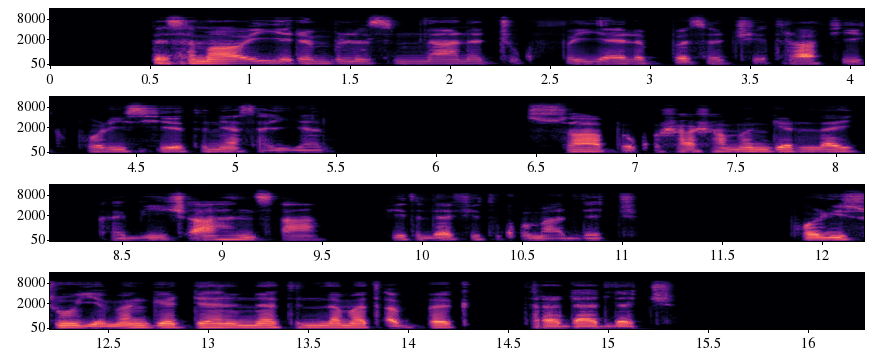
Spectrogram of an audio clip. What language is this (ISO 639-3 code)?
amh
